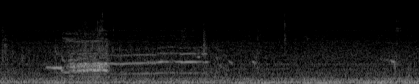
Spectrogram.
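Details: Backyard chicken flock recorded July 17, 2024: one loud, nasal, harmonic squawk swelling then holding for about a second and a half, followed by a few faint clucks over a low rumble.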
